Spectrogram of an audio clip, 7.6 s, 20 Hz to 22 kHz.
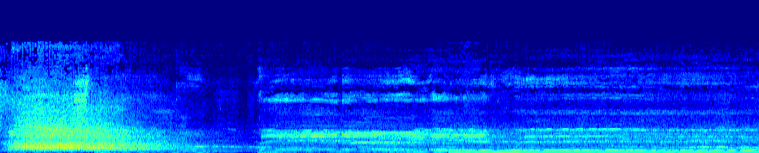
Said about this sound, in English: So that moment comes and the pyro goes. And that's where I used up every one of my 32 bits. And the crowd kept chanting and the pyro kept going.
